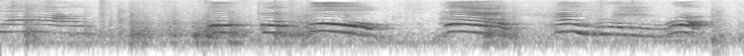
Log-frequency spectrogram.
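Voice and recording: A put-on character voice pitched extremely high, with a slight echo around it.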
